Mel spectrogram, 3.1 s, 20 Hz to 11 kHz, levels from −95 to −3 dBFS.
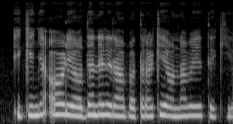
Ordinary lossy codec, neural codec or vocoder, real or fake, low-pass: none; none; real; none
